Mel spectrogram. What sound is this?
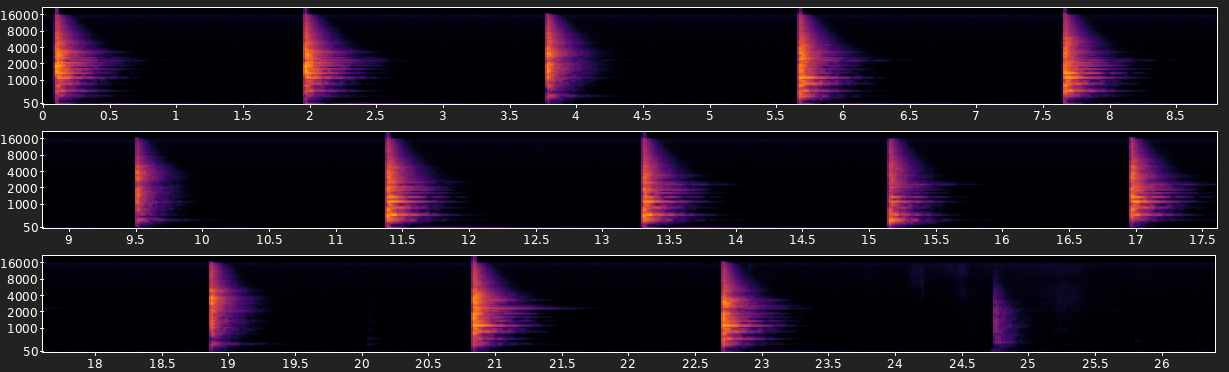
Rimshot on a repinique (samba drum).
Recording hardware: Apogee One, built-in microphone
Recording software: Audacity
